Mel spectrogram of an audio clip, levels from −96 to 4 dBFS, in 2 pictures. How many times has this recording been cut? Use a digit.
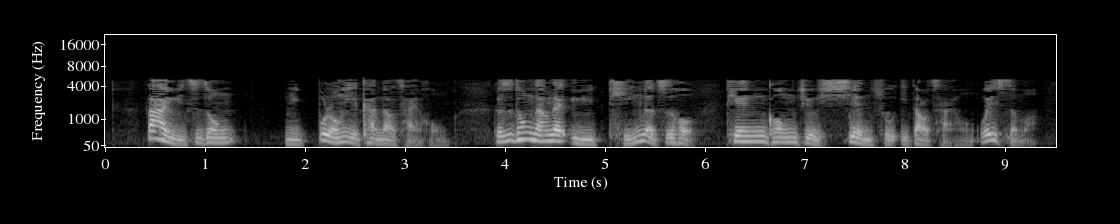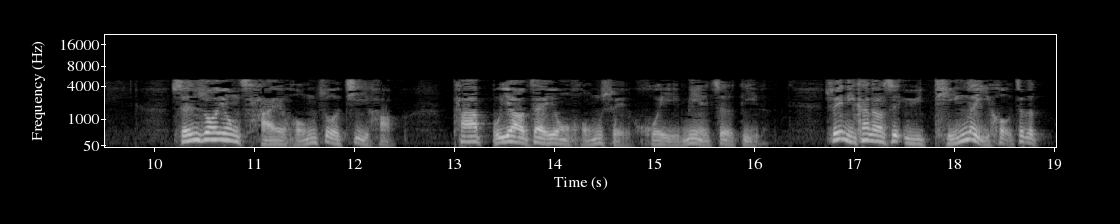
0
